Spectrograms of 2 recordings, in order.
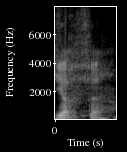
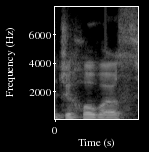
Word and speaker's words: Yahweh: If I remember correctly, we don't actually know exactly how it's pronounced because some of the letters weren't written in the alphabet. They were just kind of only in the spoken language.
